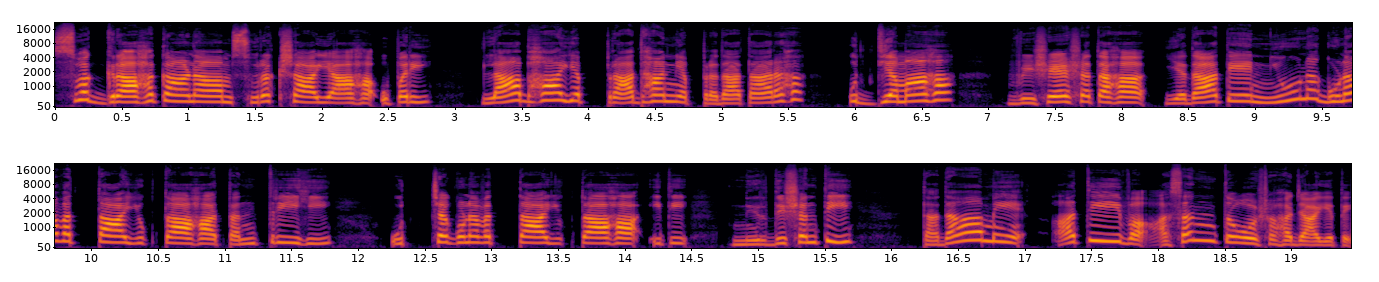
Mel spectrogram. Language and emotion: Sanskrit, disgusted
